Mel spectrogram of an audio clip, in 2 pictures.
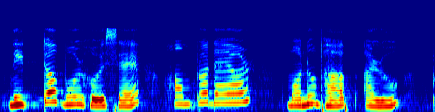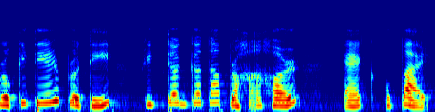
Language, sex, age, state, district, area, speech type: Assamese, female, 18-30, Assam, Udalguri, rural, spontaneous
